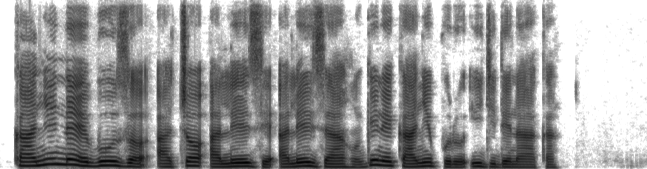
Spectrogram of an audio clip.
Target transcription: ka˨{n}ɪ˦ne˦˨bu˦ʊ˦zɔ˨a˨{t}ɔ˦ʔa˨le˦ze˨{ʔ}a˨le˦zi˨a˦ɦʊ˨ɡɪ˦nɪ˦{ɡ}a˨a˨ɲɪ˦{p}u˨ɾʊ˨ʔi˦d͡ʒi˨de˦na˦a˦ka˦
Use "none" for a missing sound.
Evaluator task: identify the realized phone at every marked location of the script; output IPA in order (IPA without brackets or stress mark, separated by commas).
ɲ, t͡ʃ, ʔ, k, p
